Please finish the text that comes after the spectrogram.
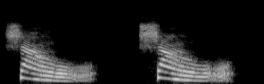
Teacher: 午 should be a half third tone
